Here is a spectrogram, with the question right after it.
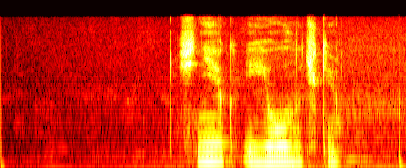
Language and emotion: Russian, sad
